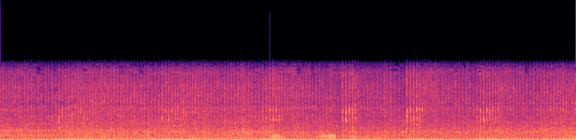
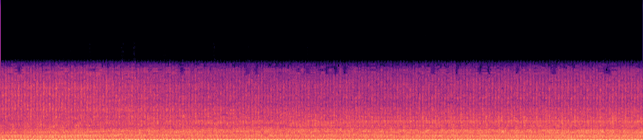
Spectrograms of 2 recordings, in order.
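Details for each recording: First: Antique Farmall tractor with new Chinese carburetor, mixture screw one full turn out, choke: low chugging idle that surges and pulses irregularly; owner suspects air leak, lean fuel or poor carb. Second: Antique Farmall tractor on a new Chinese carburetor, mixture screw one full turn out, on choke. Steady, even low idle with a regular beat and no misses, stumbles or knocks, so the mixture is set right. Normal idle.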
